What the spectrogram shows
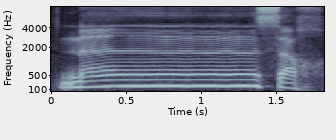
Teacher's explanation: জিহ্বাকে সিনের মাখরাজের কাছাকাছি নিতে হবে এখানে সিনের মাখরাজটা দেখানো আছে জিহ্বার একদম শীর্ষটা আমরা নিচের পাটির দাঁতের গোড়ার কাছে কাছাকাছি নিয়ে যাব সিন বলার জন্য আমার মুখ রেডি তারপর আমি নাক থেকে গুনা করি তাহলে সেটাই আমাদের ইখফার আওয়াজ হবে না সঠিক উচ্চারণ হবে নাহ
